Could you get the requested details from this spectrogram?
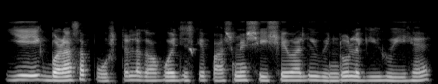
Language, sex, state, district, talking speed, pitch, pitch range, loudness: Hindi, female, Uttar Pradesh, Lalitpur, 230 wpm, 185 Hz, 180-195 Hz, -19 LUFS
